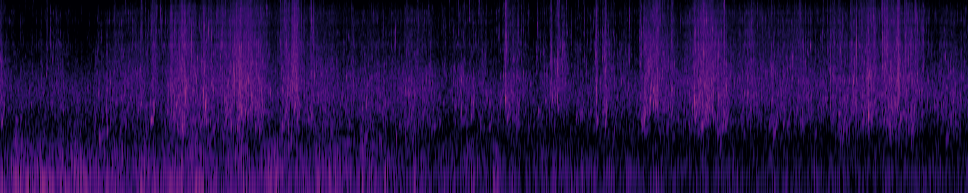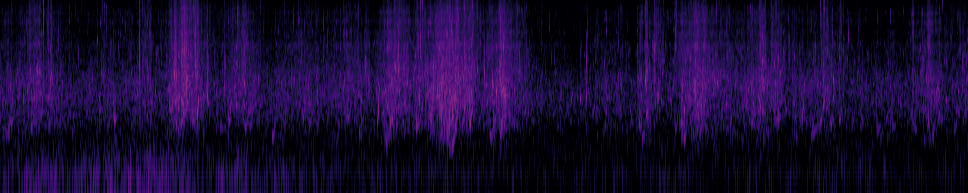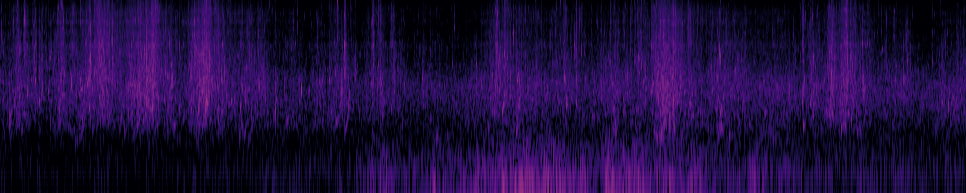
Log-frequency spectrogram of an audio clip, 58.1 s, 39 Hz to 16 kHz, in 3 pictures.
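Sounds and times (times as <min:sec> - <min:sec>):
waves lapping: 0:02.4 - 0:19.2, 0:39.1 - 0:47.4, 0:48.3 - 0:57.0.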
